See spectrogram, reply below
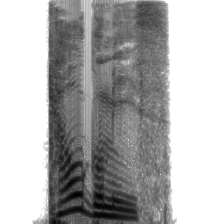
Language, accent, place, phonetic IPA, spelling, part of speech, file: German, Germany, Berlin, [ˈkaʊ̯ˌɡʊmis], Kaugummis, noun, De-Kaugummis.ogg
- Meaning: 1. genitive singular of Kaugummi 2. plural of Kaugummi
